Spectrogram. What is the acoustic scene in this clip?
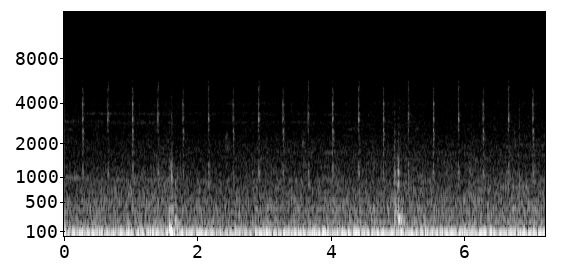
car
